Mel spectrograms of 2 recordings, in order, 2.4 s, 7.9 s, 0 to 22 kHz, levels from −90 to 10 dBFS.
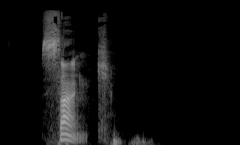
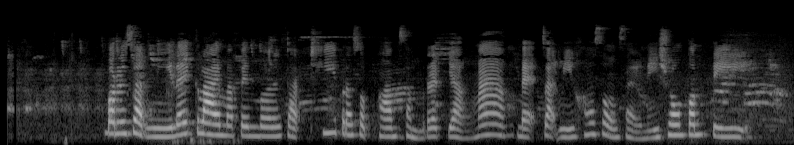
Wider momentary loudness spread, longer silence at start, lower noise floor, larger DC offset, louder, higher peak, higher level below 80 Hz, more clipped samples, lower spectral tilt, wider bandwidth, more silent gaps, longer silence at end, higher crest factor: first, 16 LU vs 13 LU; first, 0.45 s vs 0.1 s; first, -88 dBFS vs -55 dBFS; neither; first, -28 LUFS vs -31 LUFS; about the same, -12 dBFS vs -12 dBFS; first, -58 dBFS vs -74 dBFS; neither; about the same, -2 dB/octave vs -3 dB/octave; first, 16 kHz vs 11 kHz; neither; first, 1.2 s vs 0.05 s; about the same, 24 dB vs 20 dB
